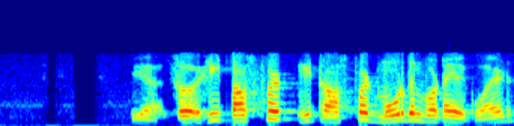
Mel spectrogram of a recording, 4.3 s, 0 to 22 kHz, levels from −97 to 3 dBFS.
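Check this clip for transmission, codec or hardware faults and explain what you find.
One transmission fault stands out: packet loss with the last packet repeated, from 1.88 to 1.94 s, lasting 60 ms. The receiver kept replaying the last packet it had until fresh audio arrived. The repeats seldom line up with the pitch, and the run buzzes at the packet rate. The pattern fits three lost 20 ms packets and a 50 Hz buzz. The result is a brief robotic stutter, not the silent gap a plain dropout leaves. The narrowband G.711 telephone coding underneath is heard throughout as a band-limited phone sound.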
